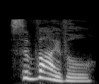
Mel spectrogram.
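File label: "survival", British English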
